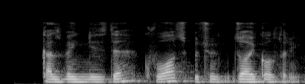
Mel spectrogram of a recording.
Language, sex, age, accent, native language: Uzbek, male, 12-17, Xorazm, Uzbek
